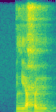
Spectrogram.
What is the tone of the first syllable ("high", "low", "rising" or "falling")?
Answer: low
